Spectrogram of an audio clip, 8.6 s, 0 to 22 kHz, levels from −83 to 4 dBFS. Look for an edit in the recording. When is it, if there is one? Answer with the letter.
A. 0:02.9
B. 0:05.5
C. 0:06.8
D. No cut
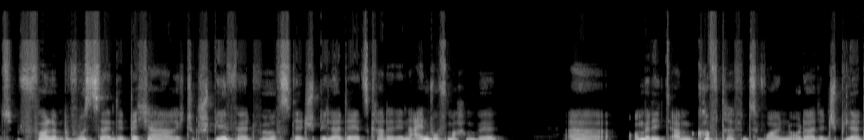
A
